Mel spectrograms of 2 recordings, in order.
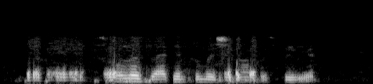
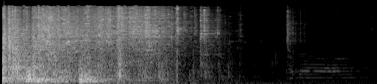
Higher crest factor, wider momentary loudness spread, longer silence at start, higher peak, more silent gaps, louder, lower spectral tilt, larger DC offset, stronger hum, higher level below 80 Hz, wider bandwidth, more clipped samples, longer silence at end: about the same, 18 dB vs 18 dB; second, 10 LU vs 14 LU; first, 0.25 s vs 0.05 s; about the same, -2 dBFS vs 0 dBFS; neither; second, -19 LUFS vs -13 LUFS; first, -10.5 dB/octave vs -1.5 dB/octave; neither; neither; second, -62 dBFS vs -44 dBFS; second, 3.8 kHz vs 17 kHz; neither; second, 0.6 s vs 1.55 s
